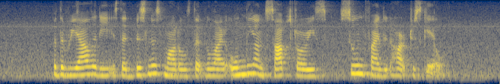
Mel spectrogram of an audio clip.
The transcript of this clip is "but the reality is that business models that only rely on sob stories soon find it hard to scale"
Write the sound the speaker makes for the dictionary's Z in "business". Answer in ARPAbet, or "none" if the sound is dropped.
Z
